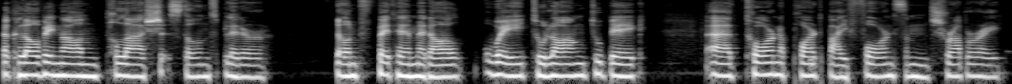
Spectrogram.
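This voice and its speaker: A man playing a tabletop game, describing his character in a deliberate, understated way. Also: medium pitch, monotone, a bit bright, clear, resonant tone.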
